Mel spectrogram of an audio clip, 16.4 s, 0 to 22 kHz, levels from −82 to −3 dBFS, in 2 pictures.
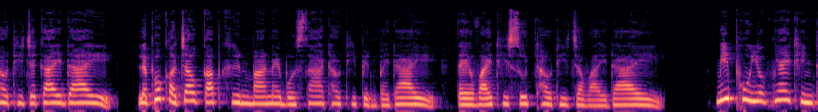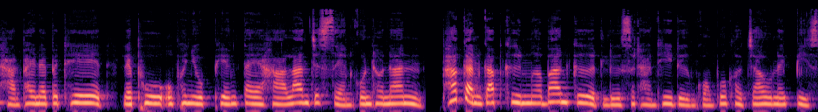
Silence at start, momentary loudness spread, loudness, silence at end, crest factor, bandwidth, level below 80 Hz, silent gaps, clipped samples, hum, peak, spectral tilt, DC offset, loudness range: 0 s; 7 LU; -21 LUFS; 0 s; 16 dB; 16 kHz; -62 dBFS; 1.19-1.35 s, 6.66-7.08 s, 12.45-12.58 s; under 0.1%; none; -4 dBFS; -6 dB/octave; under 0.1%; 2 LU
